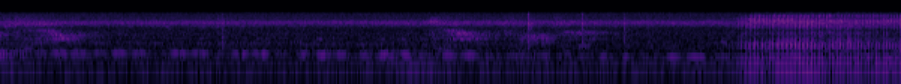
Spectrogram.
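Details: A Pekingese dog snoring very loudly: quiet, rough breathing at first, then a loud, harsh, rasping snore swelling up near the end and lasting about a second.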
